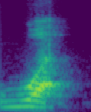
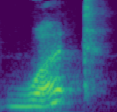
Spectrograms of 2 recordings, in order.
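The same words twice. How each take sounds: First: The final T sound is stopped, not released. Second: The final T sound is clearly released. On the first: "I'm not making a t sound" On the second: "Instead of saying what"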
